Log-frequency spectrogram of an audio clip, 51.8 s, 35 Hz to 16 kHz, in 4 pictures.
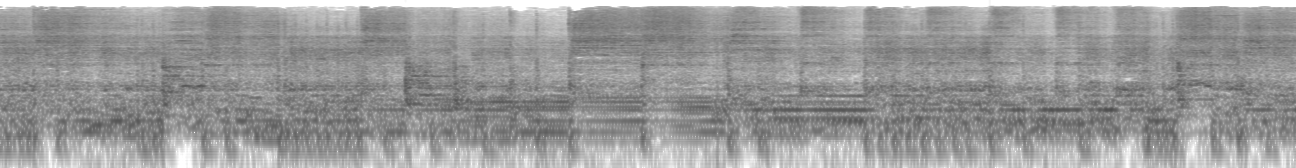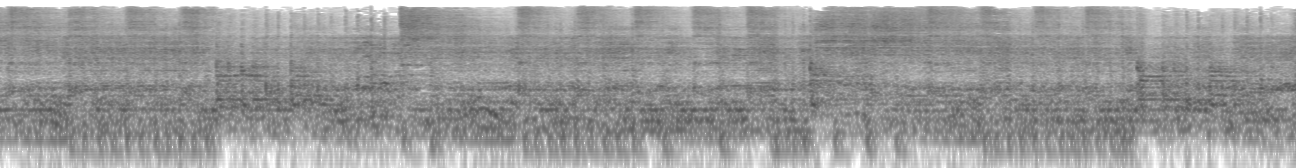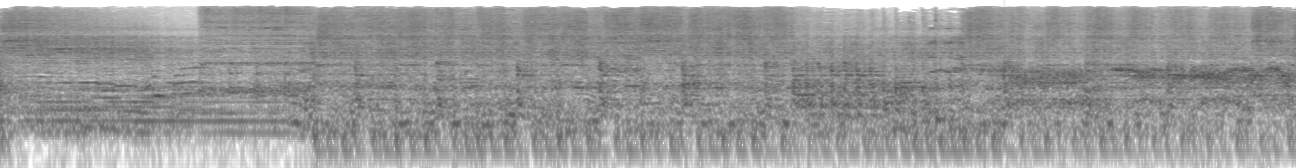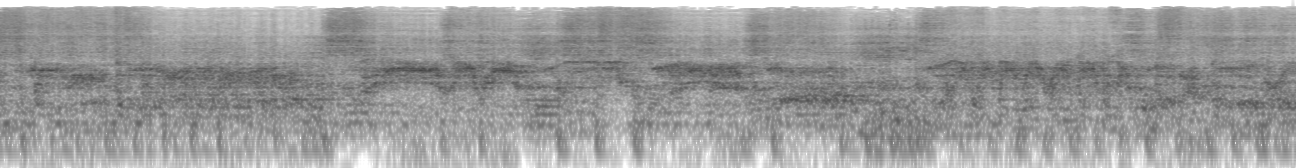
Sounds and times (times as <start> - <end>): Music: 0.0 - 51.8.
